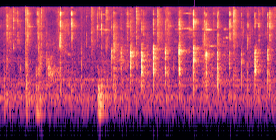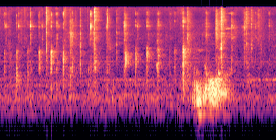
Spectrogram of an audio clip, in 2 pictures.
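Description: African grey parrot clicking rapidly during a courtship display: an irregular run of short, sharp clicks, several a second. A short low sound about nine seconds in.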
